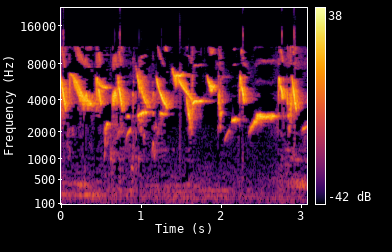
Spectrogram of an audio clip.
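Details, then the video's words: A white Yorkshire canary on a song-training recording sings a fast, unbroken run of bright, high chirps and sliding whistles, several notes each second, over a faint low hum. "White Yorkshire Canary Singing"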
